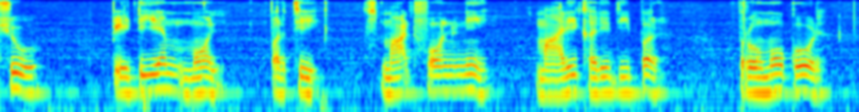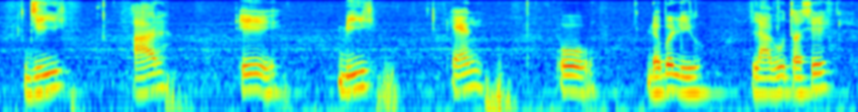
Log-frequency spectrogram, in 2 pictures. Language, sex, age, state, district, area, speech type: Gujarati, male, 18-30, Gujarat, Ahmedabad, urban, read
